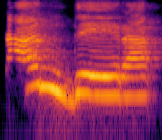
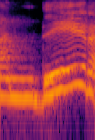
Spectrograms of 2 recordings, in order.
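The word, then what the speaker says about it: andéra: Landera quindi è sulla E. Perfetto, dobbiamo metterlo, è una parola piana. È una parola piana, quindi teoricamente non dovrebbe esserci. Però la vocale è la E, dunque, Quindi ci va. certo. E come lo mettiamo? Acuto o grave? Acuto? Certo, la Andera.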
